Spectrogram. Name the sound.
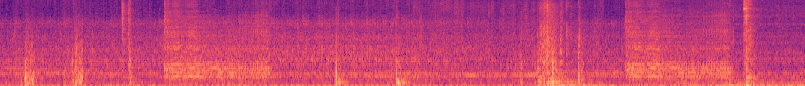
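engine idling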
